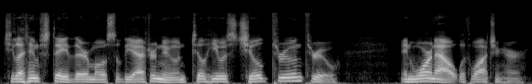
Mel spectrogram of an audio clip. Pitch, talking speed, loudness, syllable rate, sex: 120 Hz, 250 wpm, -20 LUFS, 5.9 syllables/s, male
